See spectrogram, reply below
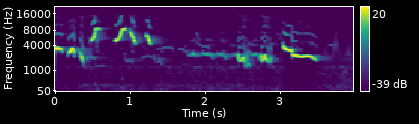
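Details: Oriental magpie-robin song used to provoke other magpie-robins: loud, varied whistled phrases, rising and falling slurs and sharp high notes, ending in a long clear descending whistle.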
